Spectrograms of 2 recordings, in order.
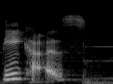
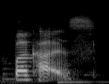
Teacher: Another remarkable feature of Chicano English is that there's less vowel reduction.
